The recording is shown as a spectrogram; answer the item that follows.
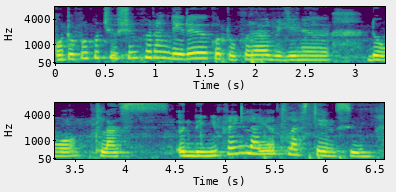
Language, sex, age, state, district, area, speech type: Bodo, female, 18-30, Assam, Kokrajhar, urban, spontaneous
